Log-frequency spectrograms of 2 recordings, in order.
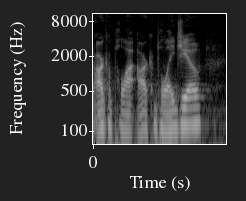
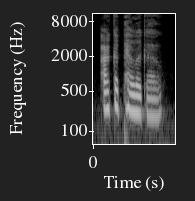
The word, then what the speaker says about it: archipelago: How do you pronounce it? Archipelagio? What the fuck is it called? Archipelago. Oh, archipelago. Close enough.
